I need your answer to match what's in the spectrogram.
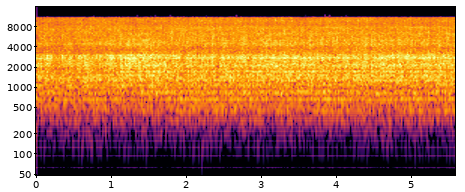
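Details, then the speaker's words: Ford BA Falcon power steering pump after refilling the reservoir, system sitting for weeks, half of 1 litre added: loud constant grating whine with hissy edge as the pump cavitates on air, possibly pulling air in. "The air's just all come out of it. So it's just cavitating, and it could be pulling air in"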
